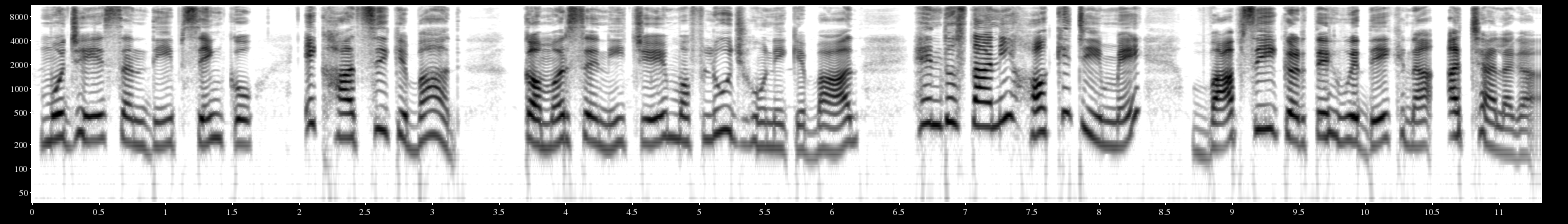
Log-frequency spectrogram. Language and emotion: Urdu, happy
